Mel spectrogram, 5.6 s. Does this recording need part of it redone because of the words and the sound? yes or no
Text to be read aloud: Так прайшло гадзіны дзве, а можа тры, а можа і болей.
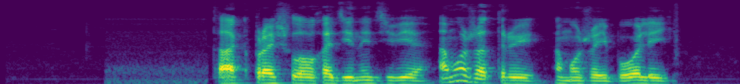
no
